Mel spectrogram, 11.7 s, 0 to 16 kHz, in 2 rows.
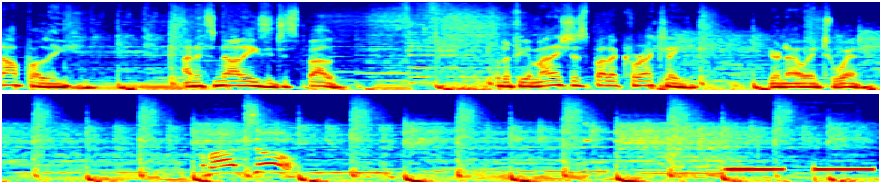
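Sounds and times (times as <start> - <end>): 
speech: 0.0 - 6.0, 7.2 - 8.1
upbeat music bed with a thumping beat: 0.0 - 11.6
telephone ringback tone on outgoing call: 10.6 - 11.6.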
